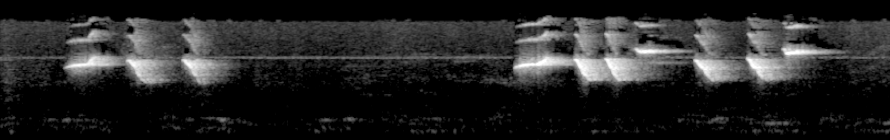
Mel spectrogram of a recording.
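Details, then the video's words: Kacer, the Oriental magpie-robin, singing in a training recording for songbirds: three rich, slurred chirps, a pause of about two seconds, then a longer, rapid phrase of sweet, varied notes with sharp, high overtones. "SUARA BURUNG - Masteran Terbaik Kacer"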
